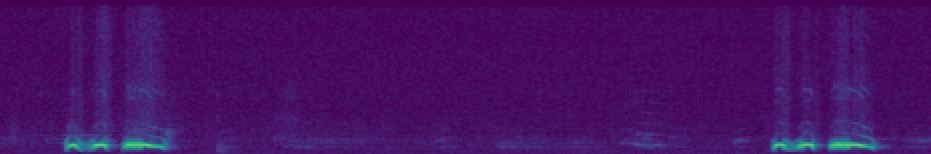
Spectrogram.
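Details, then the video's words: Decoy spotted dove cooing to lure wild doves, in the Vietnamese thúc and gáy gọi bổi styles. Two identical mellow phrases about five seconds apart: two quick rounded notes, then a longer note that slides downward. Quiet between phrases. "Tiếng Chim Cu Mồi thúc Và Gáy Gọi Bổi"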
